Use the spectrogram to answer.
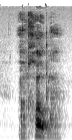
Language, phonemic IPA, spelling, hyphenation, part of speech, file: Dutch, /ˌɑŋˈɣoː.laː/, Angola, An‧go‧la, proper noun, Nl-Angola.ogg
- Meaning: Angola (a country in Southern Africa)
